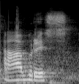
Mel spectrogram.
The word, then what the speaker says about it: avarice: So the correct pronunciation is avarice.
